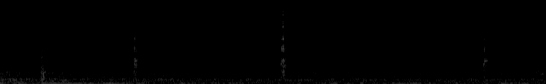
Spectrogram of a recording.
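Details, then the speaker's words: External floppy drive for an Atari STE, accessed as drive B: sparse, uneven dry clicks over faint hum as it retries; drive not responding, possibly due to a stiff mechanism or being a 1.44 MB drive. "click click it says drive's not responding we try yes i'll be trying yeah and it's not happy"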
